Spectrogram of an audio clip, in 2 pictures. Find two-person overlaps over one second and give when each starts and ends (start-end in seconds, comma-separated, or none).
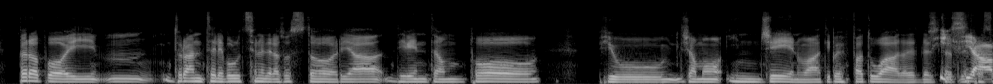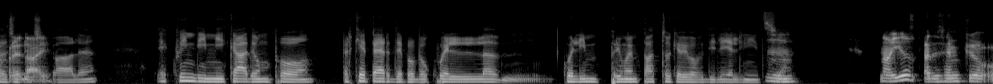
9.2-10.4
